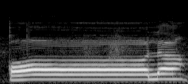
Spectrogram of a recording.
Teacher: قال، دیکھیں قاف حروف مستعلیہ میں سے ہے، پر ہے اور الف سے پہلے آ رہا ہے، تو جب ہم قاف کو پر پڑھیں گے تو الف اس کے ساتھ خود ہی پر ہوتا چلا جائے گا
